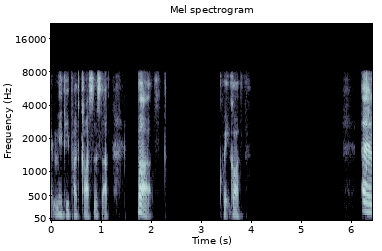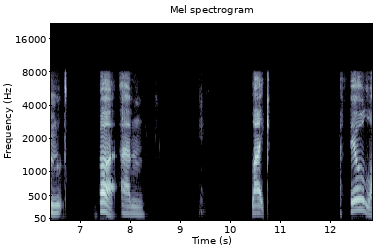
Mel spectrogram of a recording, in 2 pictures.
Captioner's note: mutes and unmutes mic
